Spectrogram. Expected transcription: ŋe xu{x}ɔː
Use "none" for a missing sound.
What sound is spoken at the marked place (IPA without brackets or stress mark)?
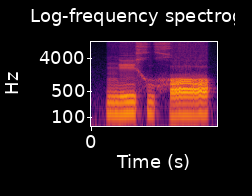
x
